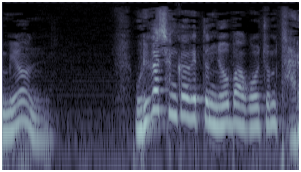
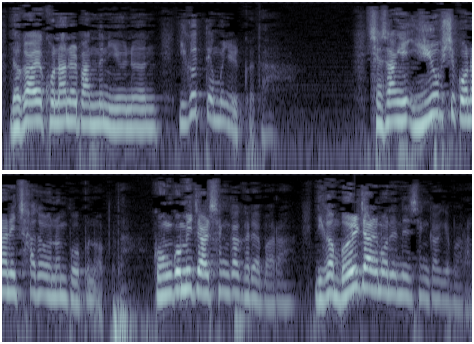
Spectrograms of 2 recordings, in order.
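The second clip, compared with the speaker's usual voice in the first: accusing; 8 dB louder than usual. Retold or imitated. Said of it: "욥에게 따지듯이 물을 때".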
